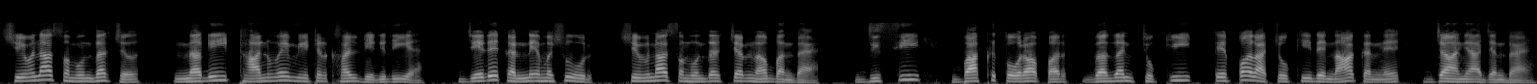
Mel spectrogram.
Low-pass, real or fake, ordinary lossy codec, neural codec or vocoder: 7.2 kHz; fake; none; codec, 16 kHz, 1 kbps, FreqCodec, larger model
